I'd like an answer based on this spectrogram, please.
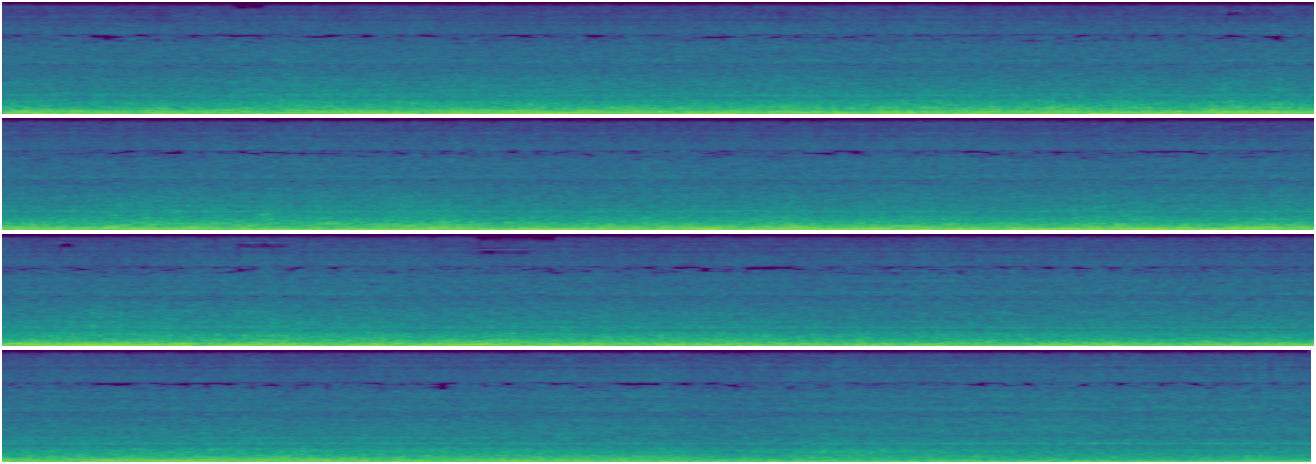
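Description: Air ambulance helicopter flying low, its rotor noise loud and steady throughout, easing slightly near the end.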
